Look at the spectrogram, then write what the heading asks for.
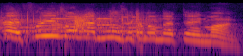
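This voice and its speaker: A high Jamaican street jazzman. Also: sing-song, moderate pace, over loud music. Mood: irritated. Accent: put-on Jamaican. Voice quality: exaggerated sing-song accent. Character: laid-back male street jazz musician. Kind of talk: 1980s children's TV sitcom.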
